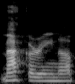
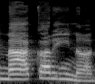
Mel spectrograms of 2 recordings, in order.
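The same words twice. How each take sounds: First: It is said with an English pronunciation. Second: It is said with a Spanish pronunciation. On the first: This is how the speaker's own country says it. "we pronounce it Macarena" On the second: This is how the song's original singers say it. "the actual way that it's pronounced"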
